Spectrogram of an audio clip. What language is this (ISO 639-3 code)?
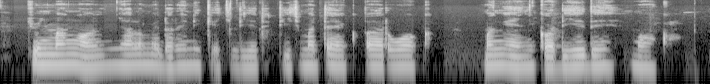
luo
